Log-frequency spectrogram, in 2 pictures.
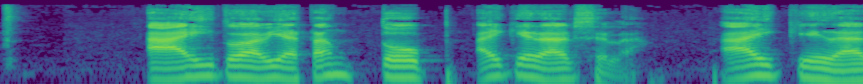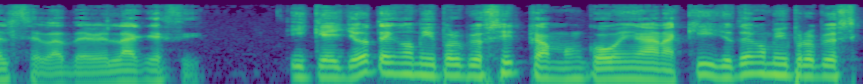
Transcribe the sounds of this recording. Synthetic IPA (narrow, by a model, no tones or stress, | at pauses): ait̪o̞ðaβiaest̪ant̪o̞p̚ajke̞ðaɾse̞la̰ | ajke̞ðaɾse̞la̰ðe̞βe̞ɾðake̞sḭ | ike̞ʝo̞t̪e̞ŋɡo̞mipɾo̞pjosiɾkamoŋkowiŋanakiʝo̞t̪e̞ŋɡo̞mipɾo̞p̬jos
